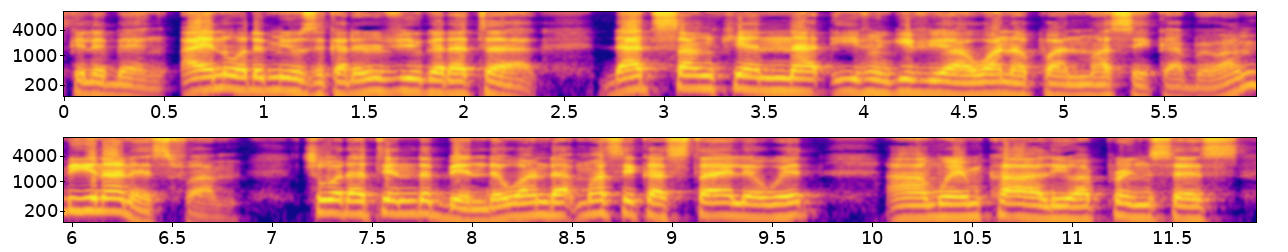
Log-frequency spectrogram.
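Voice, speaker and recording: Big-voiced man hosting a vlog. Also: medium pitch. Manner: loud, hype, calls viewers fam. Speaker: host. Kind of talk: casual commentary vlog.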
